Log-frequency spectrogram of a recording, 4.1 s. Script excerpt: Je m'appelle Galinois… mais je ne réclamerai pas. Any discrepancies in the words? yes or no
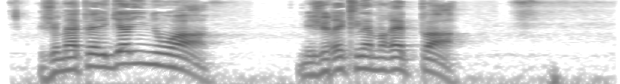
yes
